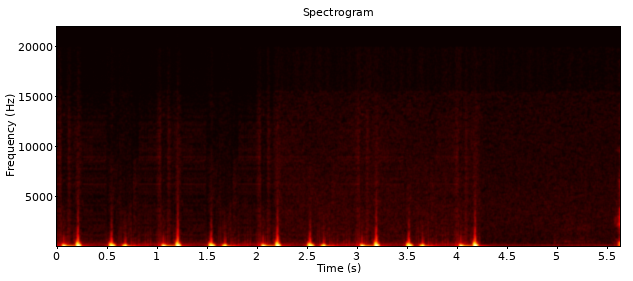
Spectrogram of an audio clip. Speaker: First, here's a patient with both a S3 and an S4 at a heart rate of 60 beats per minute, with recording made during expiration and thus without an S2 split.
